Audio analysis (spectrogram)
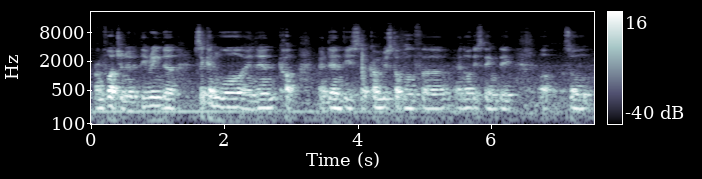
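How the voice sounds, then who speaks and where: This older Hong Kong man, whose first language is Fujianese (Minnan), talks haltingly as an oral history interviewee, casually recalling the past with lots of restarts and repetition. His pitch is fairly low and barely varies. He's off mic in a very echoey room, and faint noise can be heard.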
